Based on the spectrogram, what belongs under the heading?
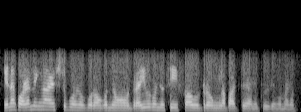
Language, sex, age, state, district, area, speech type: Tamil, female, 60+, Tamil Nadu, Mayiladuthurai, rural, conversation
